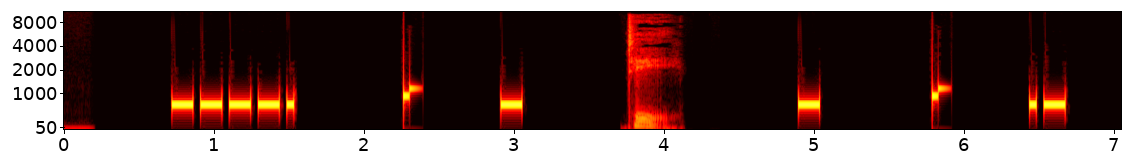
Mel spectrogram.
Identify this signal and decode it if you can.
Morse code, heard as a keyed tone, about 25 wpm, 700 Hz. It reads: 9 T T A
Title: Single Letter-Number Alt - Rapid-Fire 25wpm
